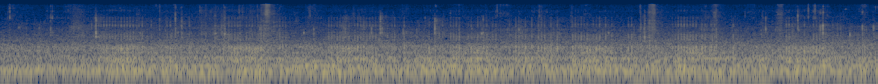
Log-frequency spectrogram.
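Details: British Shorthair father cat Leo showing affection to mother cat Mimi, both black golden, indoors; loud, rich rumbling purr throbbing continuously, strongest at the start and end, with occasional soft clicks and rustling.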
